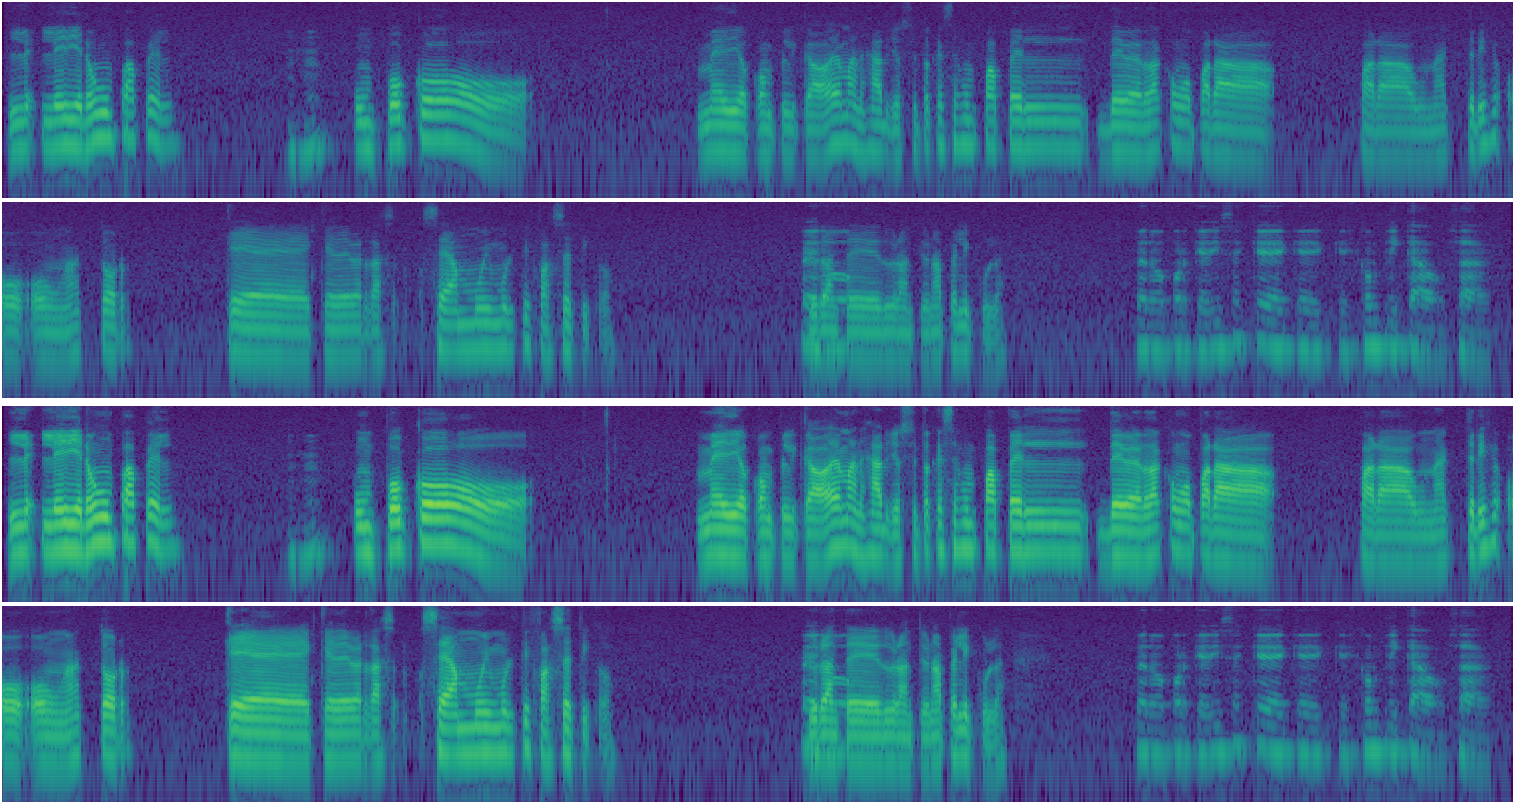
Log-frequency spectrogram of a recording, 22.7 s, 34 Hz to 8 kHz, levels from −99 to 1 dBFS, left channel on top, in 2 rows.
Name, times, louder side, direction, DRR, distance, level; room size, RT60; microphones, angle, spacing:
voice 1, 0.0-1.3 2.6-3.9 5.2-9.5 10.2-12.3 13.0-15.9 17.4-18.8, right 8 dB, 80° right, 0.4 m, -30 dB
voice 2, 2.1-2.5 17.3-17.8 19.8-22.5, right 1 dB, 5° right, 3.5 m, -44 dB
head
